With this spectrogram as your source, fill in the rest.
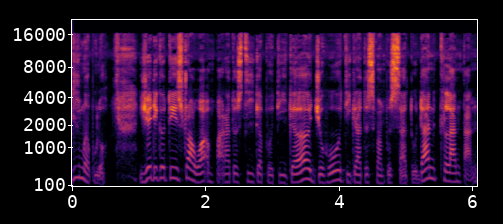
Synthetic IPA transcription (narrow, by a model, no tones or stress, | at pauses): limãpulʊ̰hjədikut̪uist̪ɾawaʔəmpat̪ɾat̪ʊst̪iɡapulʊht̪iɡad͡ʒuɦut̪iɡaɾat̪ʊsəmlanpuʊsa̰t̪udankəlant̪a̰n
